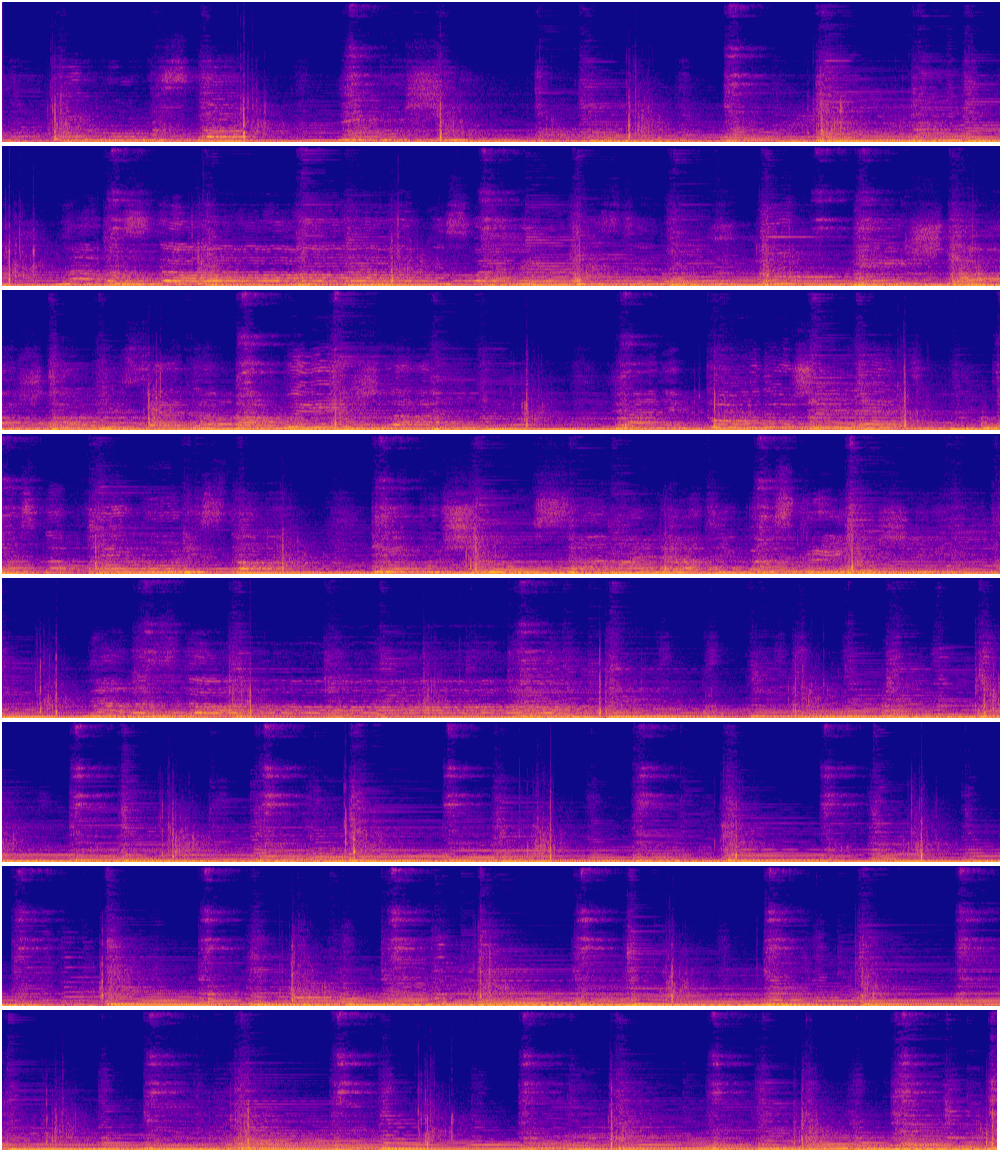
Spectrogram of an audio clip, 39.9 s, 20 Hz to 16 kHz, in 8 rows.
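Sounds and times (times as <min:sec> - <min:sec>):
person singing: 0:00.0 - 0:03.1, 0:04.2 - 0:23.3
heavy bass: 0:00.0 - 0:39.9
live pop band playing: 0:00.0 - 0:39.9
steady drum beat: 0:00.0 - 0:39.9.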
